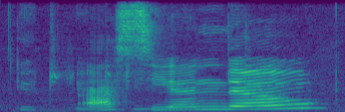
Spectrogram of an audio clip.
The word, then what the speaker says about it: Accendio: Accendio?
